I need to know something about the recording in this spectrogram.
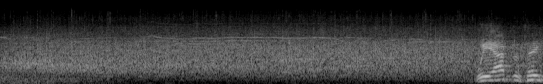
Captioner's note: applause, cheering and whistling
